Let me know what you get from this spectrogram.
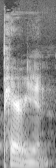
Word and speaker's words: Perrien: Perrien.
